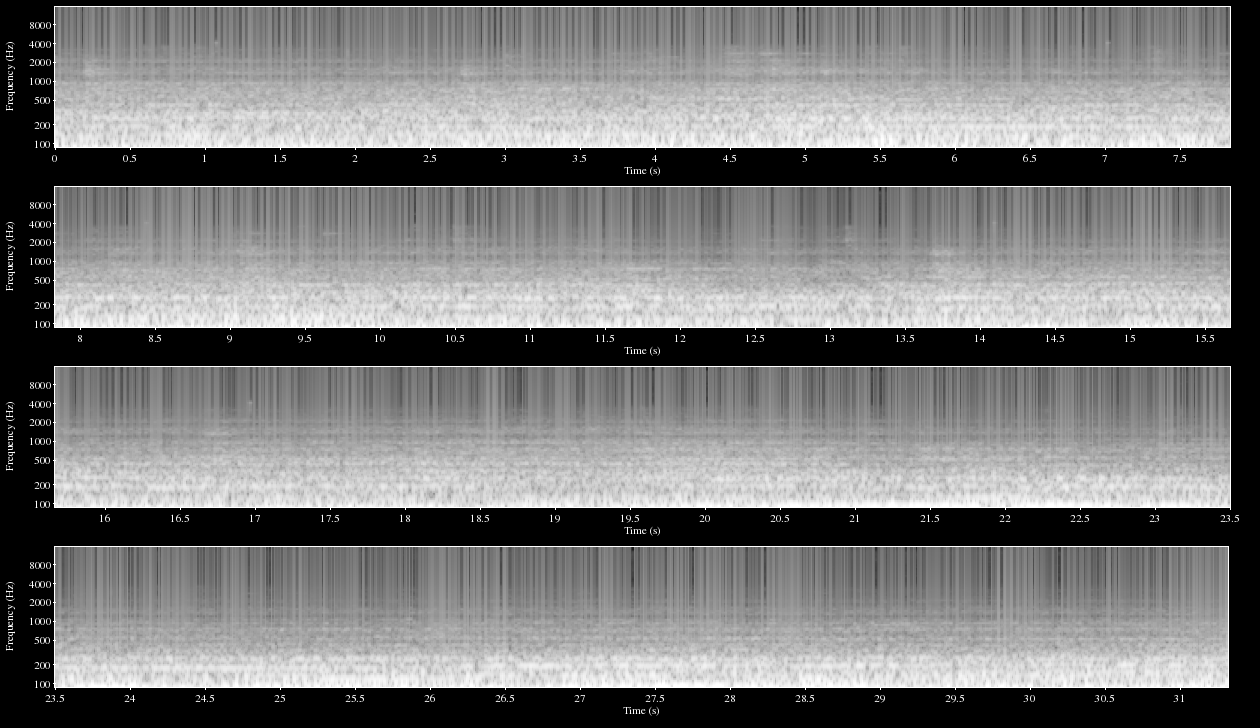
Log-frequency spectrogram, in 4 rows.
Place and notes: Utena, Lithuania, abandoned hangar
amall local aeroport. abandoned hangar. contact microphones on the massive doors. low frequencies!
Utenos apskritis, Lietuva, 30 July 2019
